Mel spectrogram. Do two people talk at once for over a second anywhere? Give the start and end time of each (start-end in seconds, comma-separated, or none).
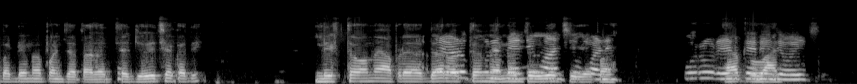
4.2-6.1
